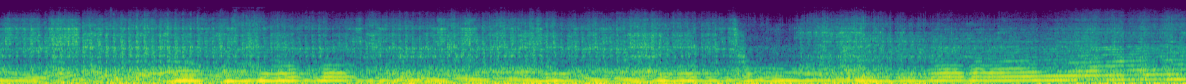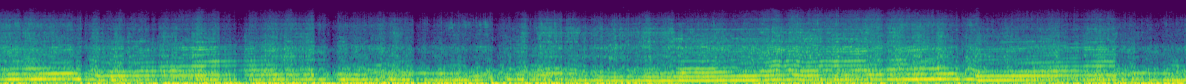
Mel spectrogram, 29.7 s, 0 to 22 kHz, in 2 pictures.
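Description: Honda EG Civic's swapped K24/K20 inline-four running hard at track pace, heard from inside the cabin. Its note climbs steadily under acceleration and drops sharply twice at upshifts, and in between it falls and climbs again as the car slows for a corner and pulls out.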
